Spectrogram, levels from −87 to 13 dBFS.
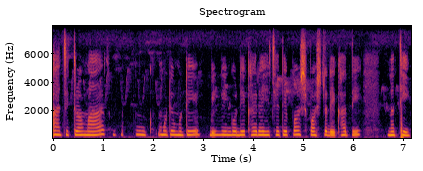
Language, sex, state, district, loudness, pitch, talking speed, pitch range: Gujarati, female, Gujarat, Valsad, -17 LUFS, 255 Hz, 110 wpm, 250-265 Hz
